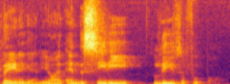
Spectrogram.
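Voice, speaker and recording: A man speaks in a medium pitch with ordinary pitch variation. His voice is somewhat breathy. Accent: Neapolitan. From Naples, southern Italy. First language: Italian. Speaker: sail and board gear designer, entrepreneur. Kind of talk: casual podcast interview. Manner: halting, many fillers.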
